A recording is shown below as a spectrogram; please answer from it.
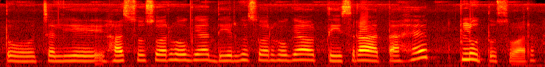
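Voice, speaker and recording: A woman giving a patient grammar lesson to children, explaining slowly and repeating each point. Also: on the high side, dark tone, slight background noise. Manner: slow, patient explaining with repetition; addresses children. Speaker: Hindi teacher.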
